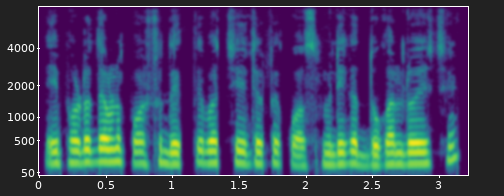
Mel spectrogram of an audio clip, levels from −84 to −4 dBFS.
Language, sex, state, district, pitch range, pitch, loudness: Bengali, male, West Bengal, Cooch Behar, 150-170 Hz, 160 Hz, -15 LUFS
